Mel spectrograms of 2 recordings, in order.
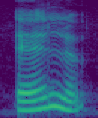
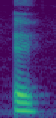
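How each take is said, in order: First: The word is said in full with its final L. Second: The word is reduced to a single vowel sound. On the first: "Au lieu de dire elle" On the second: "parfois je dis est. Je ne prononce pas le elle"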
